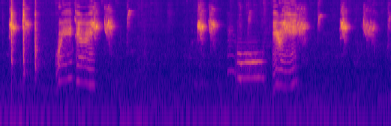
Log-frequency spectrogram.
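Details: Pet African grey parrot chatting: scratchy, speech-like bursts with hoarse harmonic syllables, interspersed with sharp clicks and short squeaky notes, the phrases broken by a quiet pause in the middle.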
